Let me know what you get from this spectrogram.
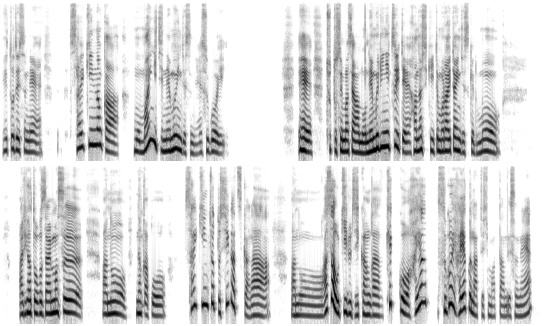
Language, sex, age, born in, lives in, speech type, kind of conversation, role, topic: Japanese, female, 50-54, Japan, Japan, conversation, advice, user, 睡眠の質を改善して朝すっきり起きる方法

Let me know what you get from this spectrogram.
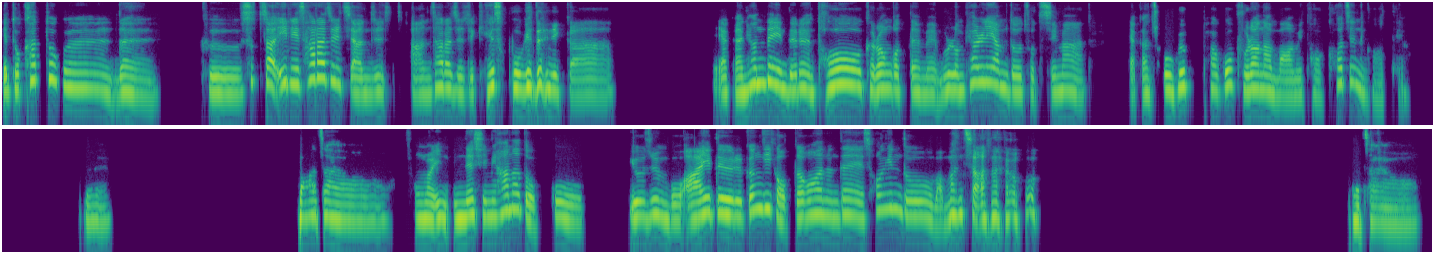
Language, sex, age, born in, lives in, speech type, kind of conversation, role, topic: Korean, female, 35-39, South Korea, South Korea, conversation, podcast, guest, 스마트폰을 보지 않고 자연을 더 잘 즐길 수 있는 방법은 무엇인가요?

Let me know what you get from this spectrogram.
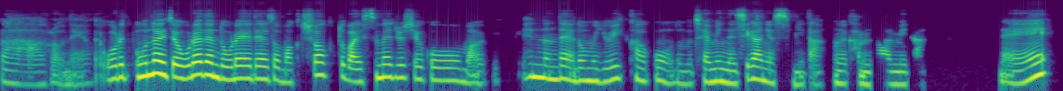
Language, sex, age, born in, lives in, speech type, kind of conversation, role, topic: Korean, female, 40-44, South Korea, United States, conversation, podcast, host, 오래된 노래를 다시 듣고 새롭게 빠져든 적이 있으신가요?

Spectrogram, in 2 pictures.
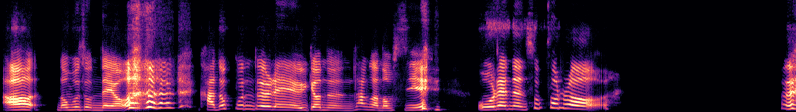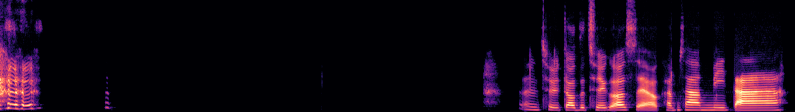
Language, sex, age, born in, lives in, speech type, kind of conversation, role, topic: Korean, female, 25-29, South Korea, France, conversation, unstructured, none, 숲속에서 가장 특별하다고 느꼈던 순간은 언제였나요?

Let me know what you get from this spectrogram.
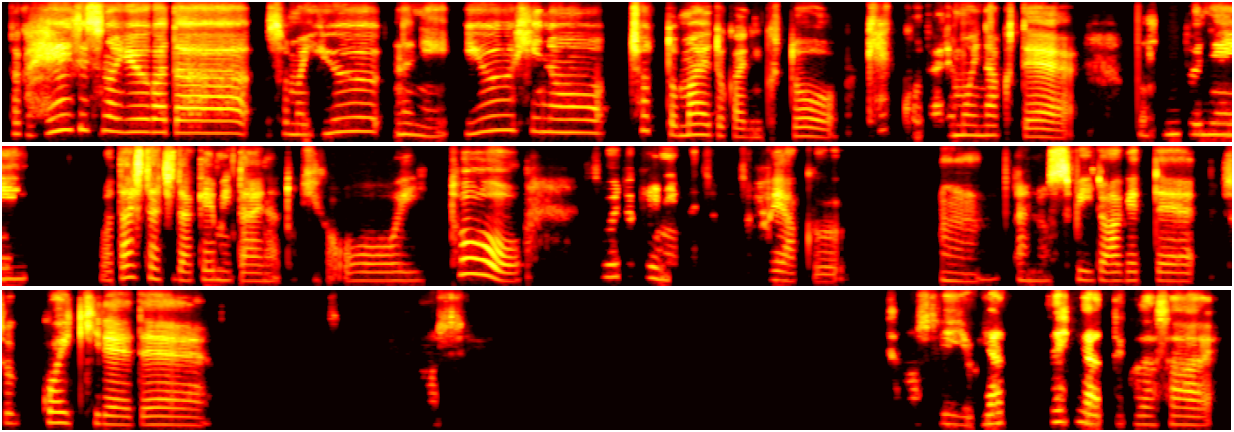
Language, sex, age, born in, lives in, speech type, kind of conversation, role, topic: Japanese, female, 45-49, Japan, United States, conversation, unstructured, none, 仕事や学校の後は、どのようにリラックスしていますか？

